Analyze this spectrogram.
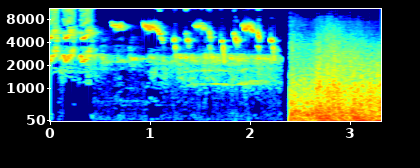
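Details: Long-tailed shrike singing in the nitik style: a busy run of sharp, high chirps and whistled slurs over a steady buzzy tone, cut off after two seconds by a burst of loud broadband noise.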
